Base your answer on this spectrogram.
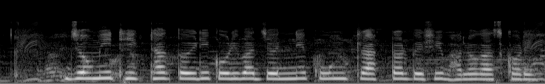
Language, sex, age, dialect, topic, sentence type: Bengali, female, 18-24, Rajbangshi, agriculture, question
